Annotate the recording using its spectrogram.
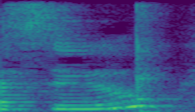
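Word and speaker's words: Sew: This is Revive DIY and Upcycled Designs by Sue. I am so glad you're here. In case you're wondering, I say Sue, even though it's spelled S-E-W. So you could pronounce that either so or Sue.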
